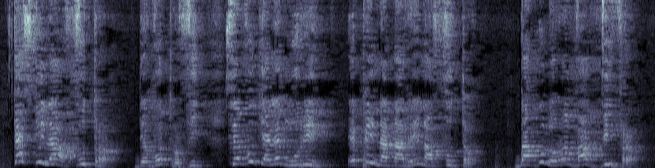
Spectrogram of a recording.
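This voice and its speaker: Ivorian woman, high and very animated, ranting political address, scolding, repetitive for emphasis. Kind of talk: impassioned political monologue addressed to the public. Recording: roomy, echoing sound.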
